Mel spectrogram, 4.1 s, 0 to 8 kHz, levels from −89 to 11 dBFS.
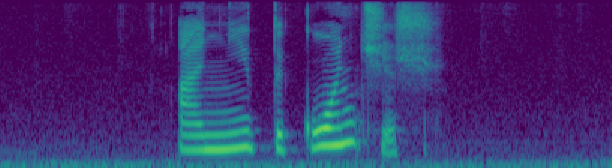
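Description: No faults are audible anywhere in the recording.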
